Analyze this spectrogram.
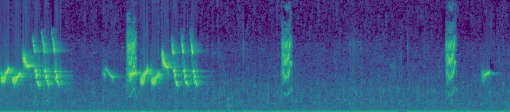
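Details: Female double-collared seedeater giving the fast tui tui call meant to stir up a male. It opens with rapid stuttering strings of high bright notes, then isolated sharp chirps every few seconds over a faint low hum.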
